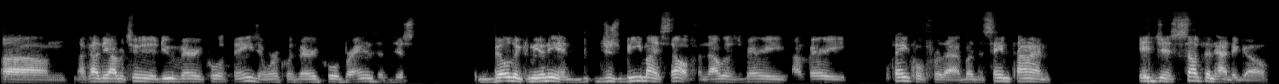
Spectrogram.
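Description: On a laid-back podcast, a guest in his twenties talks fairly quickly in a mid-range voice, speaking openly and meandering with constant use of "like." The audio is dry, dull and lo-fi.

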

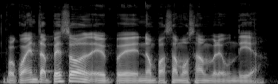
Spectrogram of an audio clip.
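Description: A man's voice: low voice, moderate pace, bright, forceful tone. A young man with a Rioplatense Spanish accent, co-hosting a casual, teasing chat. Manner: joking, teasing. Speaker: podcast co-host.

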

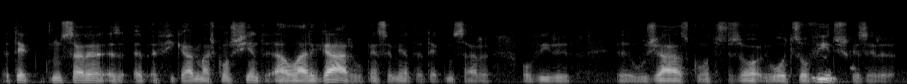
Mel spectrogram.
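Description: A man in his sixties with a European Portuguese accent, a musician chatting casually in an interview, haltingly circling back over his phrases. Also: low voice, darkish tone, dull audio. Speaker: band musician being interviewed.

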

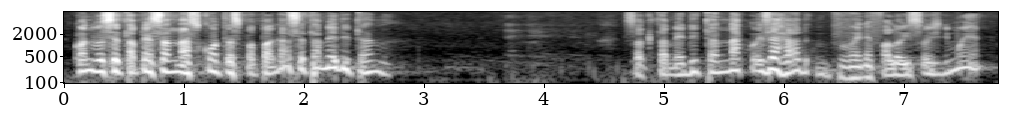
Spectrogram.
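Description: A man preaches with a high, gravelly, husky voice that leaps around in pitch. He drops to low murmurs, then bursts into loud shouts. His words ring out with a long hall reverb behind them. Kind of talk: sermon.

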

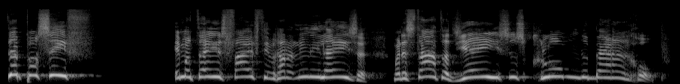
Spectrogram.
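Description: A man preaching a sermon with emphatic repetition, building to loud exhortation. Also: very high-pitched, expressive, normal speed.

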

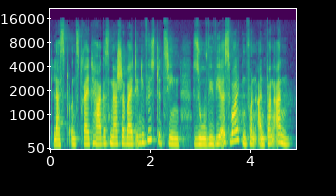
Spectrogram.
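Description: A woman's voice: lowish voice, moderate pace, natural voice. A woman voicing Moses, a stern, solemn male prophet, in a children's Bible storybook reading.

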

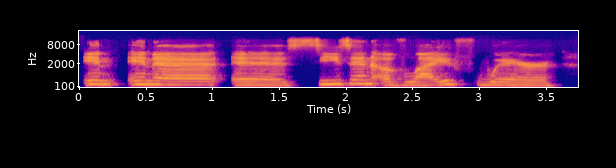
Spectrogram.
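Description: A woman co-hosting a podcast in casual, animated chat, laughing often and throwing in quick asides. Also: medium pitch. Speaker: podcast co-host.

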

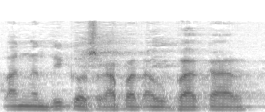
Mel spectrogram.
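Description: A man's voice on the low side, flat in delivery at normal speed, with dull audio and long hall reverb. A religious teacher with a Javanese accent, he gives a conversational sermon, chanting Arabic phrases and then explaining them plainly.

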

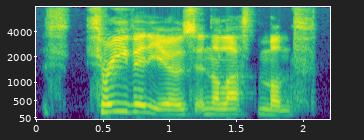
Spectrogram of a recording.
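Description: A man with a fairly high voice and a Northumbrian accent. He co-hosts a podcast in loose, casual banter. His manner is jokey and self-deprecating, with plenty of swearing. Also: animated, a little slow, a bit bright. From Northumberland, England. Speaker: podcast co-host.

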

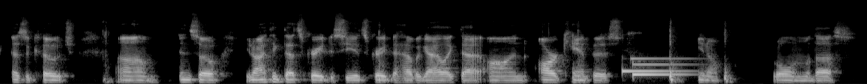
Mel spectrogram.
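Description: A man co-hosting a casual sports chat, on a slightly noisy recording. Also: on the low side. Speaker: co-host, coach.

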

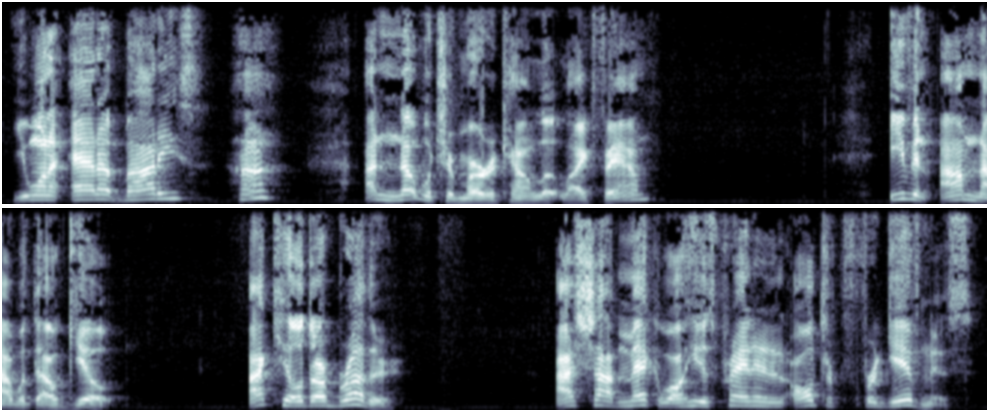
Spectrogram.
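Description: A man voicing a furious adult male crime boss in an audiobook, shouting and commanding. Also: a little high, very animated, moderate pace, long pauses, exaggerated voice. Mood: accusing.

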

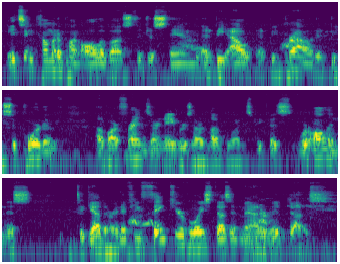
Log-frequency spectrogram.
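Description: A man's voice: mid-range voice, normal speed, warm tone, slight background noise, rough recording. An older man giving an earnest, emphatic speech at an outdoor Pride event, rousing the listeners. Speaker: speaker at a Pride rally. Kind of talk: impassioned outdoor rally speech.

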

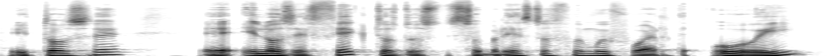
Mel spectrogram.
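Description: A man's voice: medium pitch, animated, slow, darkish tone. A man with a Brazilian Portuguese accent speaking Spanish mixed with Portuguese, searching for words as he gives conversational political analysis. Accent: Portuguese-influenced Spanish, Brazilian. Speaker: political commentator.

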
